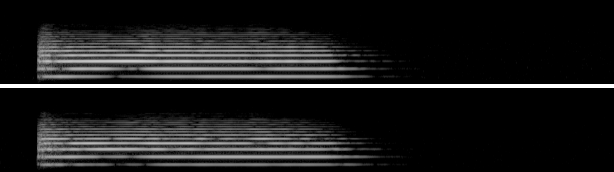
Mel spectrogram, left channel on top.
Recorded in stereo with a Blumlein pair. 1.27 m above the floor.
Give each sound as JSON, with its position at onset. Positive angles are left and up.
{"t": 0.4, "sound": "a trumpet", "azimuth_deg": -20, "distance_m": 1.7}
